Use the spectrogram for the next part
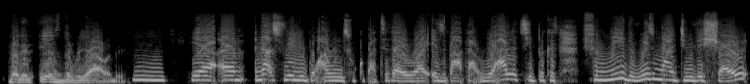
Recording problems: distortion; heavy; 27% of the sound clipped
garbled, watery; slightly; nothing above 11.5 kHz

